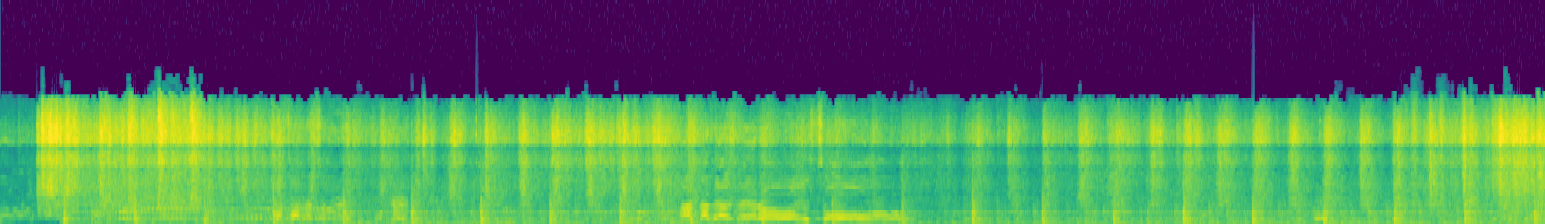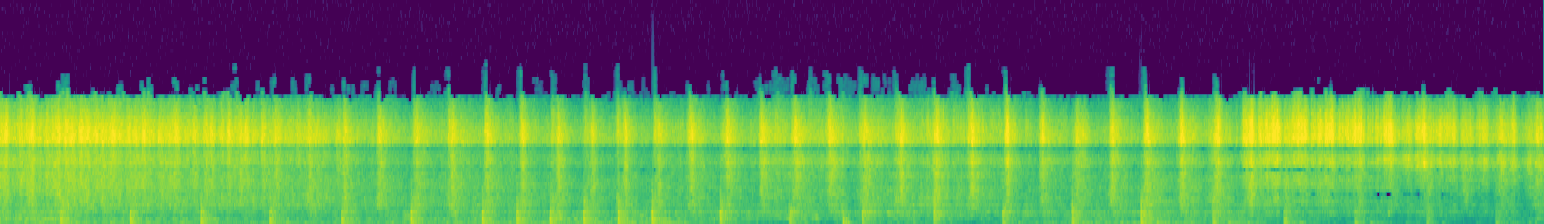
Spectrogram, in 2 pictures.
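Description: A bass drum beats a steady, driving dance rhythm and the dancers' hand-held gourd rattles shake in time, starting suddenly just after the beginning. The drum drops out about two-thirds of the way through while the rattles keep going.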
